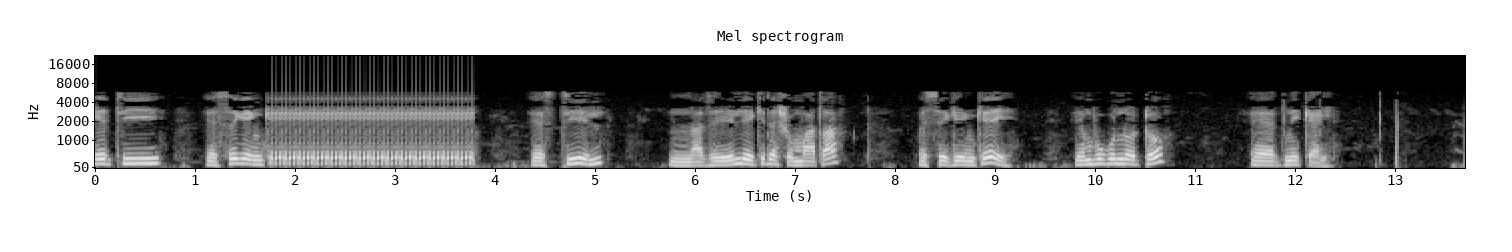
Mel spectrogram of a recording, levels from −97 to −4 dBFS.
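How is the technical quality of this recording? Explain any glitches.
The recording has three audible faults: one persistent coding artefact and two short disruptions.

Throughout, the audio is band-limited with nothing above 5.8 kHz, and it has a watery, swirling texture. This is likely MP3 compression at a very low bitrate, around 24 kbps.

From 1.77 to 3.80 s, a system hang loop repeats one 46 ms slice of audio dozens of times, producing a 21.5 Hz stutter. That fits a frozen driver cycling a 2048-sample buffer. Normal playback resumes at "e steel".

At 10.5 s, pre-echo puts a brief hiss about 12 ms ahead of an attack. The codec spread its quantisation noise across the block, softening the onset.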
